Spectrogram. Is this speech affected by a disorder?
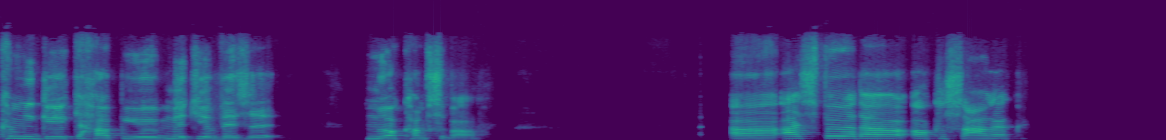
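Yes: born deaf; congenital deafness.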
